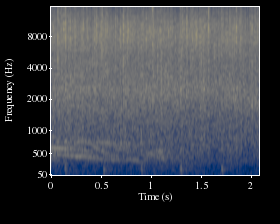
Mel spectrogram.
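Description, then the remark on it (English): An audience claps their hands in praise of God in the morning, a steady, dense wash of applause, with a faint, regular low thump about every 0.4 seconds underneath and no voices standing out. “If you are for God, give God a hand clap and a shout of praise this morning.”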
